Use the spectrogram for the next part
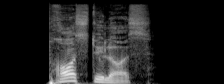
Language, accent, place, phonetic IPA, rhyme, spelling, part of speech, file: German, Germany, Berlin, [ˈpʁɔstylɔs], -ɔstylɔs, Prostylos, noun, De-Prostylos.ogg
- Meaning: prostyle (building)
